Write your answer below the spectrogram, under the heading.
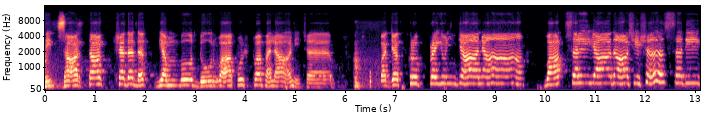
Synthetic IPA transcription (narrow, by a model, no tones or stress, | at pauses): nid̪ʱːaːɾt̪ʰaːk | ʂɐd̪ɐd̪ɐk̚d̪jɐmbud̪uːɾʋaːpuʂpɐbʱɐlaːnit͡ʃɐ | upɐd͡ʒɐkɾut̪̚pɾɐjuɲd͡ʒaːna | ʋaːt̪sɐljaːd̪aːʃiʂɐsɐd̪i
